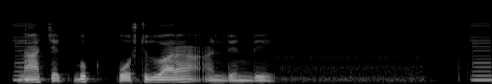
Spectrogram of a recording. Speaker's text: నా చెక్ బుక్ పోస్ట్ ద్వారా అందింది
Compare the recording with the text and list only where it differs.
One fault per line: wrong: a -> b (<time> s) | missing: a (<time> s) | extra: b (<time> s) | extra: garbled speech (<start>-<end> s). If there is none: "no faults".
no faults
